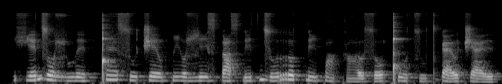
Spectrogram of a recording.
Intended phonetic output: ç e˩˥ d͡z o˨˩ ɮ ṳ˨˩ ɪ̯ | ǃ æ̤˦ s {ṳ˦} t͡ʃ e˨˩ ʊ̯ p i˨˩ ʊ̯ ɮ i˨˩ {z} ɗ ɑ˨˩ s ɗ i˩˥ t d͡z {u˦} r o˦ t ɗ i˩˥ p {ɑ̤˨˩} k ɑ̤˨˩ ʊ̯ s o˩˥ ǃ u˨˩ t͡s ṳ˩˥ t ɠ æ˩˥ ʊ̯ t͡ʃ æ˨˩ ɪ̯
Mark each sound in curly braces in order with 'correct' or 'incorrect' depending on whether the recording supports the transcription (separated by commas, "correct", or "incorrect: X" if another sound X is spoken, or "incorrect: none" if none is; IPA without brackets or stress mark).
incorrect: ṳ˨˩, correct, incorrect: u˩˥, correct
